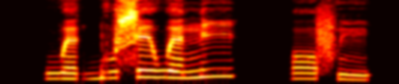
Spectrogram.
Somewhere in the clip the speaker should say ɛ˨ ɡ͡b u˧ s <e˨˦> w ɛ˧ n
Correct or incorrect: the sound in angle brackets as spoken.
incorrect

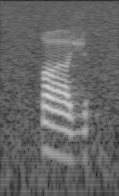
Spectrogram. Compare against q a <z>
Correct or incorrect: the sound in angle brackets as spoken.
incorrect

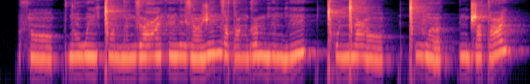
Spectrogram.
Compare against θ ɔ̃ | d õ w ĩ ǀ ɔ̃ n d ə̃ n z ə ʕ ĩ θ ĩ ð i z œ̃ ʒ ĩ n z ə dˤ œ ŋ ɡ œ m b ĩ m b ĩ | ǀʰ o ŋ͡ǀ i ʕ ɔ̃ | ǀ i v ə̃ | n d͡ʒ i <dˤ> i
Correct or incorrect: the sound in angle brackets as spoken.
correct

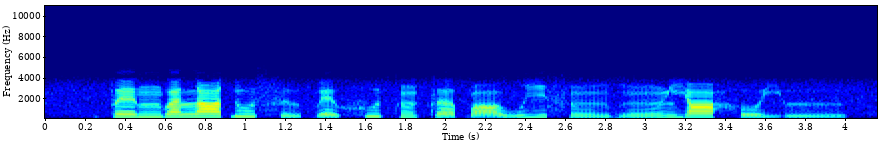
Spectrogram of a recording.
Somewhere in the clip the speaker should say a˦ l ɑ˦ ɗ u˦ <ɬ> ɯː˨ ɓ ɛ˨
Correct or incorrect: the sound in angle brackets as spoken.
incorrect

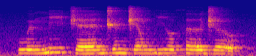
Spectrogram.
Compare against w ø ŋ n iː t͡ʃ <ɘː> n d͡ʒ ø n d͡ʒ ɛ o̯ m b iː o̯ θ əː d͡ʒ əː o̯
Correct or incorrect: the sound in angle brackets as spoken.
incorrect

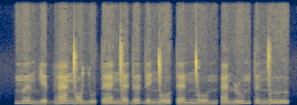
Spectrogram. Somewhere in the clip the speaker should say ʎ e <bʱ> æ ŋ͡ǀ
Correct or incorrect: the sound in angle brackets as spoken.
correct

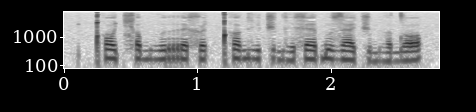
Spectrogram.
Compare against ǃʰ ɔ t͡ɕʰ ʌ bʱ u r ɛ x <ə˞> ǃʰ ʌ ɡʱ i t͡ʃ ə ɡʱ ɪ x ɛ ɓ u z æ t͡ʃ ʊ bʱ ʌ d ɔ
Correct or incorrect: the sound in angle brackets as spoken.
correct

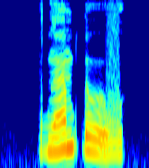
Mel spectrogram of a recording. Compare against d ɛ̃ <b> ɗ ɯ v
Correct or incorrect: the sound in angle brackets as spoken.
correct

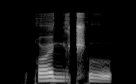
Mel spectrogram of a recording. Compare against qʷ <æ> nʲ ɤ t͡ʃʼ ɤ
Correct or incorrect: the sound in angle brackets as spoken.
correct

